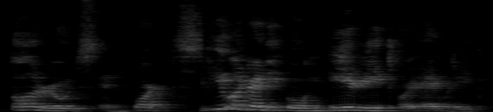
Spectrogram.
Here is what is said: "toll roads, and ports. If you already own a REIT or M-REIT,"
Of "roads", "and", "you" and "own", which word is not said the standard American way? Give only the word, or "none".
roads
